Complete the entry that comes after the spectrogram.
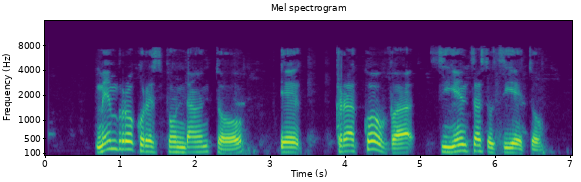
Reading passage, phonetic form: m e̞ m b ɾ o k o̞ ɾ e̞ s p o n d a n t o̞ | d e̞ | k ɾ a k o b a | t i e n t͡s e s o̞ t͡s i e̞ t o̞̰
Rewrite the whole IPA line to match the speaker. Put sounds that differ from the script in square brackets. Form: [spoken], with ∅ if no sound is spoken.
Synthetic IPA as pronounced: m e̞ m b ɾ o k o̞ ɾ e̞ s p o n d a n t o̞ | d e̞ | k ɾ a k o [v] a | [s] i e n t͡s [a] s o̞ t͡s i e̞ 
